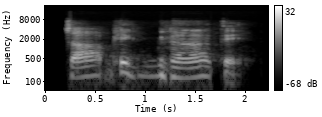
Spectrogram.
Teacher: So there are some aspirated sounds. So the B is the fourth letter in the Pavarga, so Mahaprana. So that means extra air, wind, aspiration.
